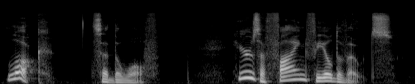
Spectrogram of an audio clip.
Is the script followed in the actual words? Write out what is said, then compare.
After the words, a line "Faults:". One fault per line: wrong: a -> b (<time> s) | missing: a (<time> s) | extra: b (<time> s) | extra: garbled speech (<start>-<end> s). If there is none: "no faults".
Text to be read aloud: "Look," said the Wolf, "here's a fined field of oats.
"Look," said the Wolf, "here's a fine field of oats.
Faults:
wrong: fined -> fine (2.6 s)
